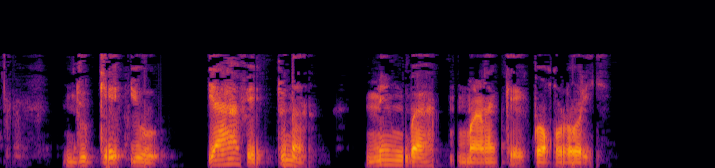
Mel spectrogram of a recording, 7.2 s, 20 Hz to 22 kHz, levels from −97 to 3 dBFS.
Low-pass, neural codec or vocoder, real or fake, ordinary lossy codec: 7.2 kHz; none; real; MP3, 24 kbps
